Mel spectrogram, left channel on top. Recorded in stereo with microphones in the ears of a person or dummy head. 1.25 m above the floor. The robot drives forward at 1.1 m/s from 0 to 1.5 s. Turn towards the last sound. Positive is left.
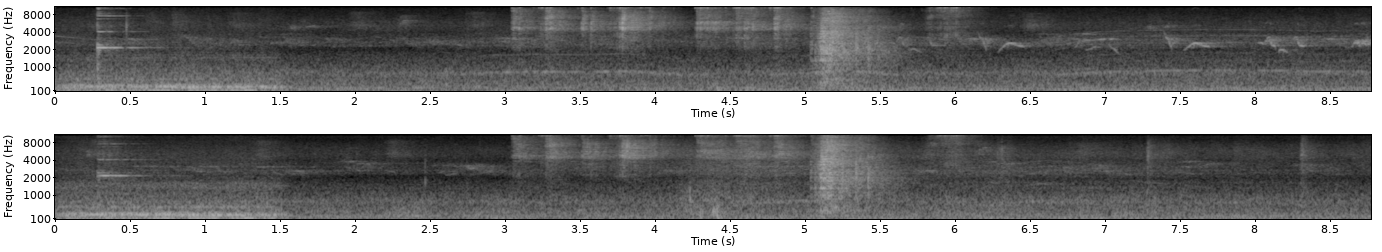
turn(degrees=-15)  # may be behind; listen again after turning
